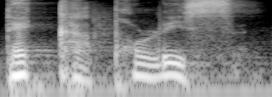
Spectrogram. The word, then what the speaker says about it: 데카폴리스: 마가복음 5장 20절에서 주님의 말씀을 따라 그는 그의 집으로 돌아갔을 것이고 예수의 이름을 전했을 것이고 이방인 지역, 우리 할아버지들 데가볼리로 발음했지만 정확하게 헬라어 원어로 보면 데카폴리스, 데카는 영어로 10을 뜻하는 겁니다.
